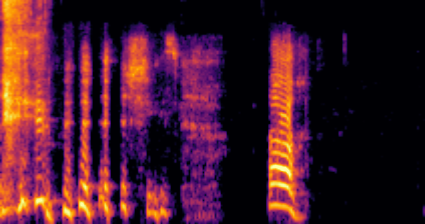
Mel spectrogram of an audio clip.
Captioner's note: laughs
